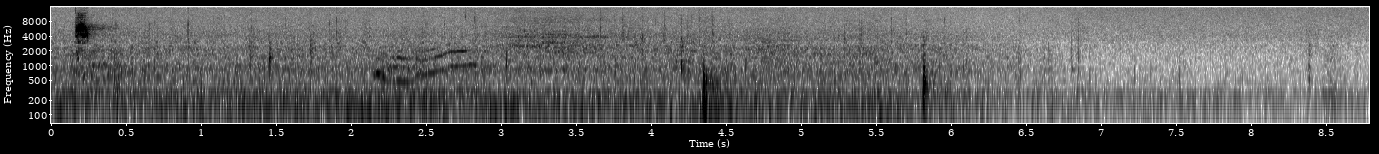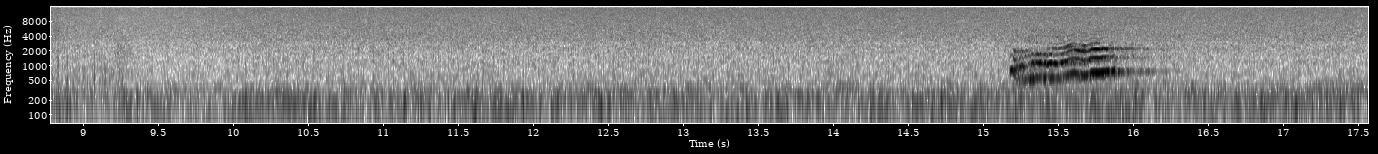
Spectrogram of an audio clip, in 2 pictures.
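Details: Smoothie, a female kitten in her first weeks in a new house, filmed indoors on an older iPhone in July or August 2014. She gives one clear, rising-then-falling meow near the end, with a fainter meow earlier, among soft thuds and low room hum.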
